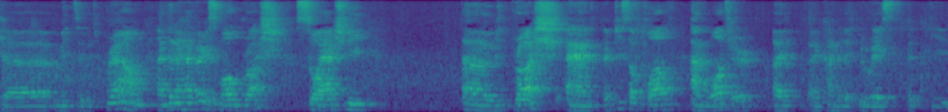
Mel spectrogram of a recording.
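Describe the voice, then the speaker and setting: A young man whose first language is Farsi speaks about his own paintings with no notes, halting and loose, full of filler words and restarts. His voice sits at an average pitch for a man. He is heard from a distance in a very echoey exhibition room, with faint room noise behind him. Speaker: artist presenting his paintings. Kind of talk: unscripted gallery talk. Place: art exhibition space indoors.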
